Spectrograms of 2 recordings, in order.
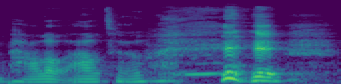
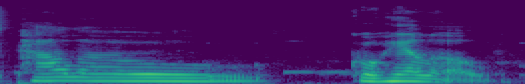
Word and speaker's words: Paulo Coelho: Like it's from, and I always want to call him Palo Alto, but it's Paulo Coelho, if I'm pronouncing that correctly.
